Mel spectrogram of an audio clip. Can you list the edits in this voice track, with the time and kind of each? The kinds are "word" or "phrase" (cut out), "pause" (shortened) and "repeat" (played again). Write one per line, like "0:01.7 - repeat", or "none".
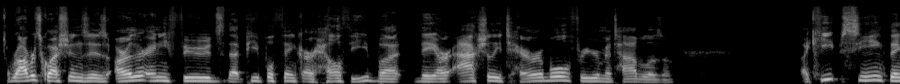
none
